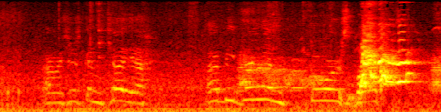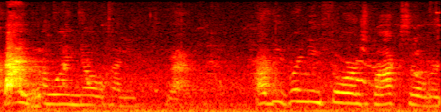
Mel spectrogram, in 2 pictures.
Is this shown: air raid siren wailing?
no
